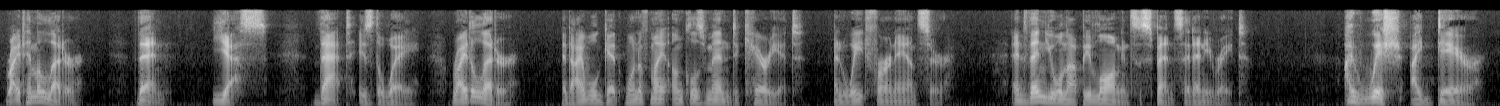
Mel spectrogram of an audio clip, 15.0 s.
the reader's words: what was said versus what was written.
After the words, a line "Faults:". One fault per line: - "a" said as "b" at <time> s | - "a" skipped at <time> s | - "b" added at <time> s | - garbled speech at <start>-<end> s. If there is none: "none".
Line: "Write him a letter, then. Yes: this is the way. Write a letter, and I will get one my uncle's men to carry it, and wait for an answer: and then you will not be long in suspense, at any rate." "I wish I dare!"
"Write him a letter, then. Yes: that is the way. Write a letter, and I will get one of my uncle's men to carry it, and wait for an answer: and then you will not be long in suspense, at any rate." "I wish I dare!"
Faults:
- "this" said as "that" at 3.1 s
- "of" added at 6.4 s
